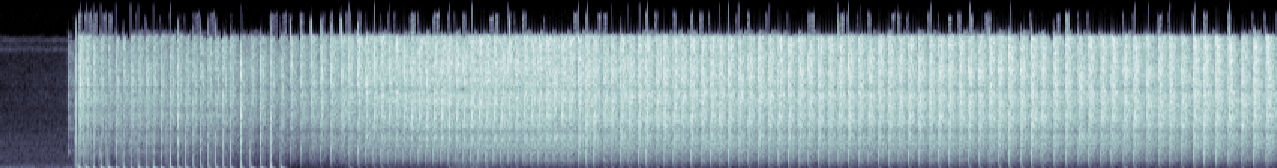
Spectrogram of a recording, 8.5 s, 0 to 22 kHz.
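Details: Dual RPS half reconfigured to about 100 kV with half the diodes flipped, Darson Bell configuration; sharp rapid crackling snaps, about four per second, steady over the run as it charges up and discharges; normal spark gap arcing.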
